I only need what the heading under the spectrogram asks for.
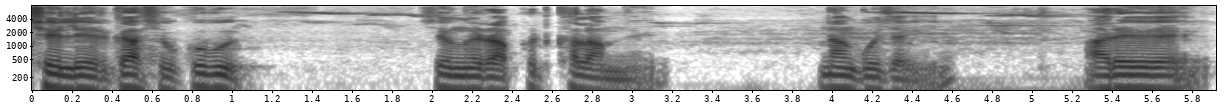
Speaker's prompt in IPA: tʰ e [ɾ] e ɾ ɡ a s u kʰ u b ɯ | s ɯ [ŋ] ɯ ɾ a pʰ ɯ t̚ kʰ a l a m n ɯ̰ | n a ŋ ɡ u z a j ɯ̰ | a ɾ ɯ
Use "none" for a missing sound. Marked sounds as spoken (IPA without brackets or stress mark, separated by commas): l, ŋ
